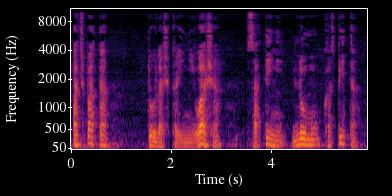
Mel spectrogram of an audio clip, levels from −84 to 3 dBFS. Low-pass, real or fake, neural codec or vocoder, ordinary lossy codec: 9.9 kHz; fake; vocoder, 48 kHz, 128 mel bands, Vocos; AAC, 48 kbps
